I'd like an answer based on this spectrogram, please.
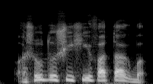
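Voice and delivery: very high, aghast incredulous question; horrified echo. A narrator's reading. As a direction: repeat it high-pitched in disbelieving dread. Ahmed's horrified echo of the threat. (elszörnyedve, magas hangon visszakérdezve)

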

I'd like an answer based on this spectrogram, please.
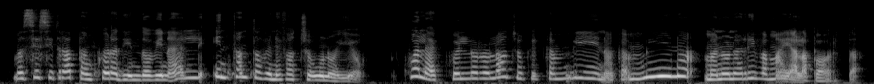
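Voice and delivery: put-on high, loud child's riddle, cammina cammina leaping up; sing-song riddle to the burglars; playful girl riddle. A narrator's reading. Pippi poses a riddle. (indovinello giocoso, acuto e forte)

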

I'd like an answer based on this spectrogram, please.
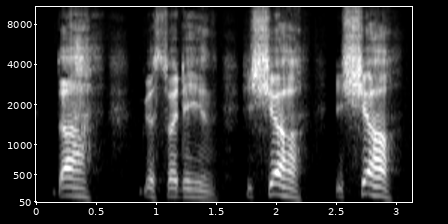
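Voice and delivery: eager moaning. A narrator's reading. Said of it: "не унималась Викара".

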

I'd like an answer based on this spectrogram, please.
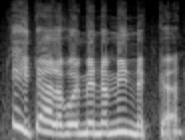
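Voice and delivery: high, tearful wail; tearful cry. A narrator's reading. Little sister wailing tearfully at the dinner table. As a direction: wail it close to tears. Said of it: "hän huudahti itkuisesti".

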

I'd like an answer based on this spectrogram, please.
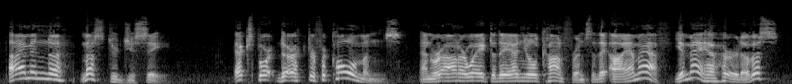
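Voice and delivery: hearty Yorkshire driver; broad Yorkshire accent. Acted. Jim offering Adam a lift, broad Yorkshire accent. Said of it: "broad Yorkshire accent".

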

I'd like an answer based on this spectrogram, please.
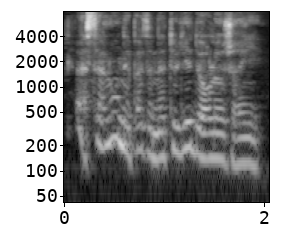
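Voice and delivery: high-pitched, acted indignation; heated retort. A narrator's reading. Host to clockmaker in his salon, heated retort. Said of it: "répliqua Jujube avec emportement".

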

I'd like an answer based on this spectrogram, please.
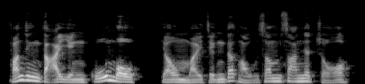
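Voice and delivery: ordinary talk, nothing marked

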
